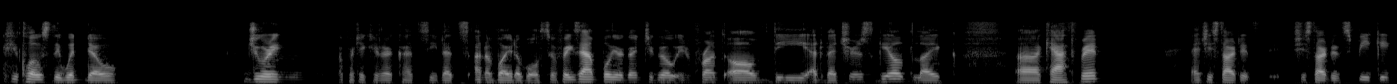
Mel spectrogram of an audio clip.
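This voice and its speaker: A man's voice: on the low side, steady tone, moderate pace, sharp tone. A man chatting casually as he livestreams a video game, rambling and often rephrasing himself. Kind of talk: casual live stream chat. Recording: muffled lo-fi mic, faint music behind.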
